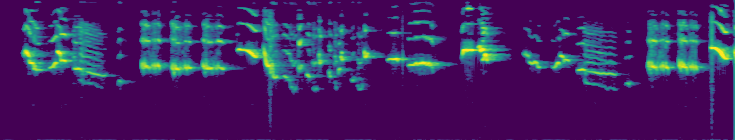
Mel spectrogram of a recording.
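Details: Oriental magpie-robin song used as a lure to make a kept bird sing more loudly and boldly: rich, varied phrases of whistles, rapid trills and harsh chattering notes, delivered in quick bursts with short pauses.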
